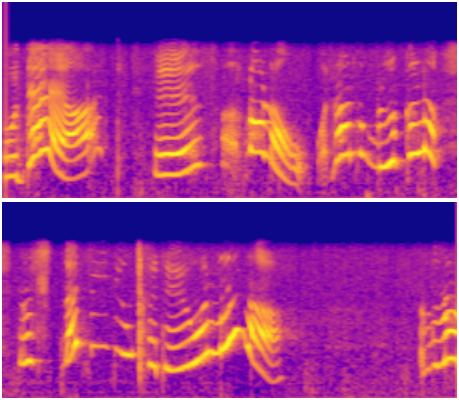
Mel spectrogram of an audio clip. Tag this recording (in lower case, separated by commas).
kid speaking, inside a small room, speech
